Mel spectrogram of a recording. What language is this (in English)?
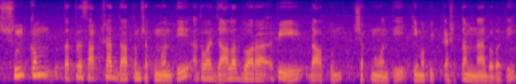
Sanskrit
